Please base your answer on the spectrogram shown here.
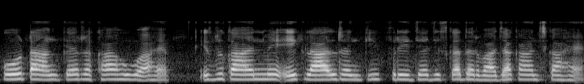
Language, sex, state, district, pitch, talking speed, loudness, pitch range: Hindi, female, Chandigarh, Chandigarh, 225 Hz, 205 wpm, -17 LUFS, 220-230 Hz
